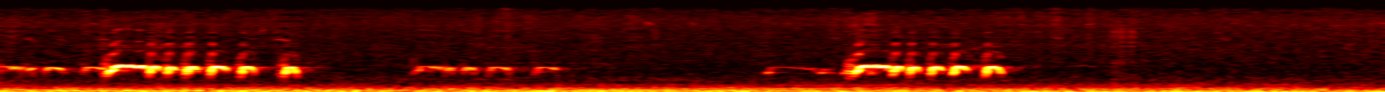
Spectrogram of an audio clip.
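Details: Wild zebra dove being lured toward a birdlime trap, its loud, far-carrying 'Koong' voice style. Two bursts of rapid, stuttering mid-pitched coos with a short cooing fragment between them, over steady low rumbling background noise.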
